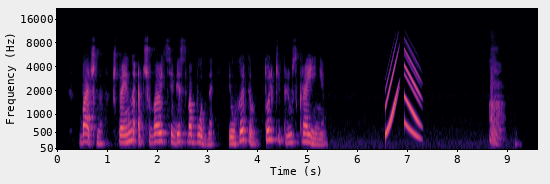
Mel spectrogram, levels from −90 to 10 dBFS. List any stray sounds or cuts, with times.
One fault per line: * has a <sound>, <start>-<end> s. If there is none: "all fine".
* has a chirp, 6.6-7.3 s
* has a cough, 8.6-9.0 s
